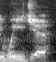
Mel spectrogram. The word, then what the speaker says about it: Ouija: Now, there's actually a discrepancy and, conundrum and flimflammery about how to pronounce the name of this thing, but I believe, really, it's supposed to be Weejah.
